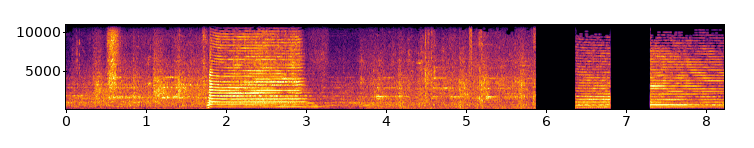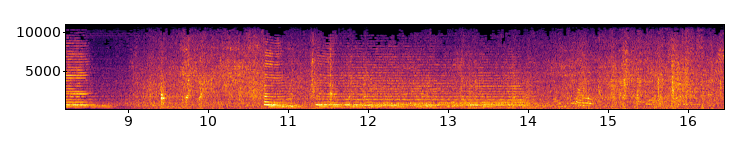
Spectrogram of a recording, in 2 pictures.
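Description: Canadian Pacific Holiday Train passing at speed: a constant rumble and rattle of the cars on the rails, with three long blasts of the locomotive's air horn, the last one the longest. The sound cuts out completely twice for a moment around the middle.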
